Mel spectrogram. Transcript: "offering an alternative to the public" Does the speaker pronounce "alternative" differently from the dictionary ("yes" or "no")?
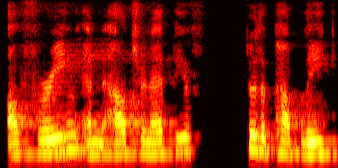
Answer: no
